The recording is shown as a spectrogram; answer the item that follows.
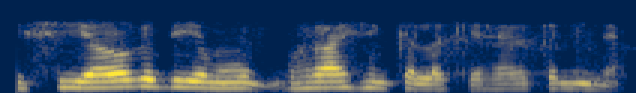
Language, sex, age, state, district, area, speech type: Manipuri, female, 60+, Manipur, Imphal East, rural, conversation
